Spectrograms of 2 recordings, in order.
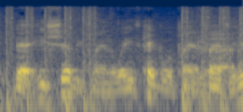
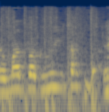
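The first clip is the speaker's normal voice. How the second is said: mock angry challenge; 7 semitones higher, faster than usual. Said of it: "So I said".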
